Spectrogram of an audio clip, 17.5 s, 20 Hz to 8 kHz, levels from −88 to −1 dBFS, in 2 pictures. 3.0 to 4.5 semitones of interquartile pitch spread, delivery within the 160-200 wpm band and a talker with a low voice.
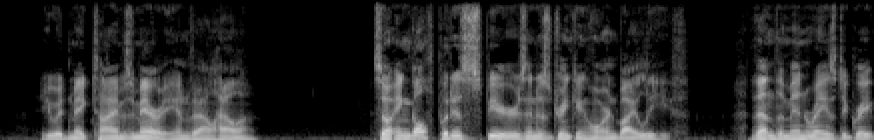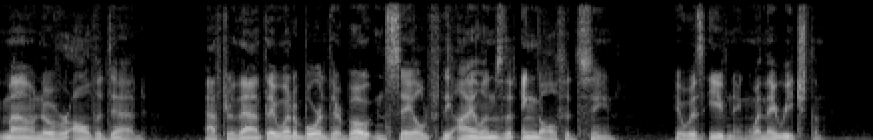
No: average, 5.1 semitones; average, 180 wpm; low, 110 Hz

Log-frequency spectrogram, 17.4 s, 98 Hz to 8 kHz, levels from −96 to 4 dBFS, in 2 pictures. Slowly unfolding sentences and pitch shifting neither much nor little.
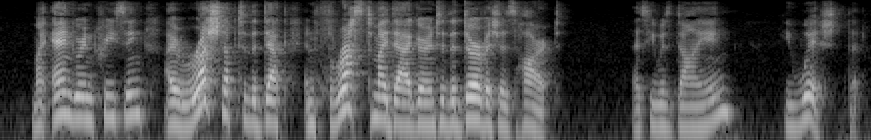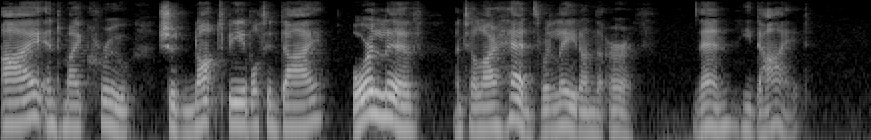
No: average, 160 wpm; average, 4.6 semitones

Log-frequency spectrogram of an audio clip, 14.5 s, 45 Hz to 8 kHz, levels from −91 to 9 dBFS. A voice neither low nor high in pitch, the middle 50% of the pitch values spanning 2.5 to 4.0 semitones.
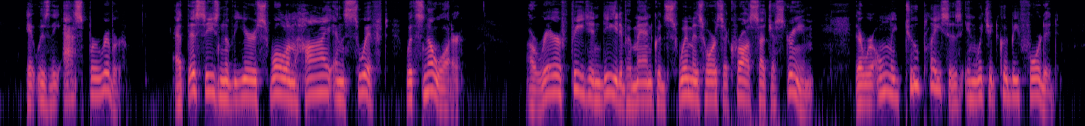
No: medium, 150 Hz; average, 4.7 semitones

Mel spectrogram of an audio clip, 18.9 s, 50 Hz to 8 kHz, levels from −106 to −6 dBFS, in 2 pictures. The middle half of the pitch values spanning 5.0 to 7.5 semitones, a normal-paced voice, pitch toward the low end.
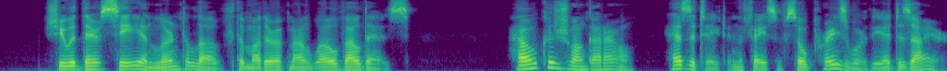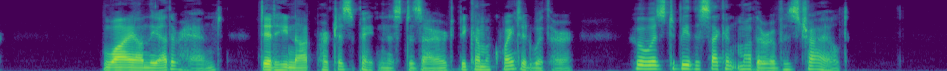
Yes: wide, 5.4 semitones; average, 170 wpm; low, 120 Hz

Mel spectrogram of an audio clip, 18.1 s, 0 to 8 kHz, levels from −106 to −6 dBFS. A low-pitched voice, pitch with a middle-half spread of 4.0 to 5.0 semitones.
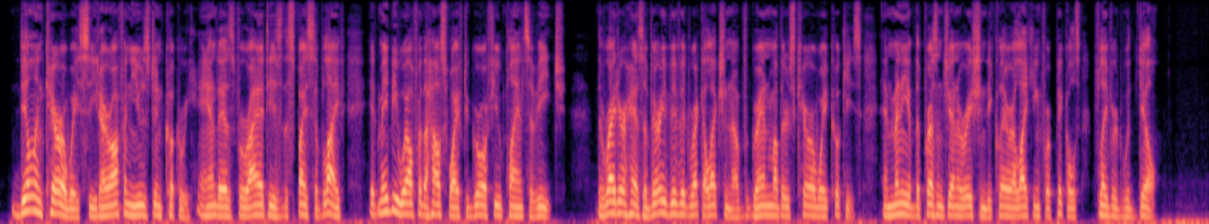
No: low, 125 Hz; average, 2.9 semitones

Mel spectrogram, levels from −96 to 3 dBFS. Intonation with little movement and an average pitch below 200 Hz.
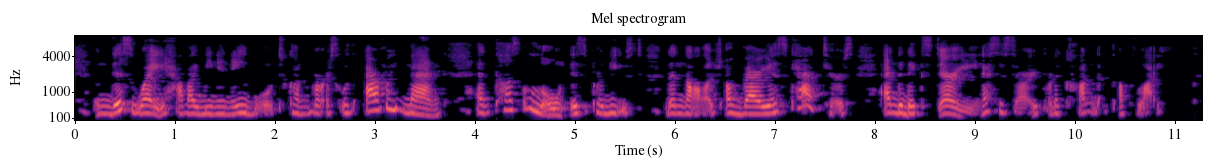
No: narrow, 2.3 semitones; high, 225 Hz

